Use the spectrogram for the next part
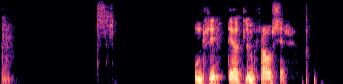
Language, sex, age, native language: Icelandic, male, 18-19, Icelandic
